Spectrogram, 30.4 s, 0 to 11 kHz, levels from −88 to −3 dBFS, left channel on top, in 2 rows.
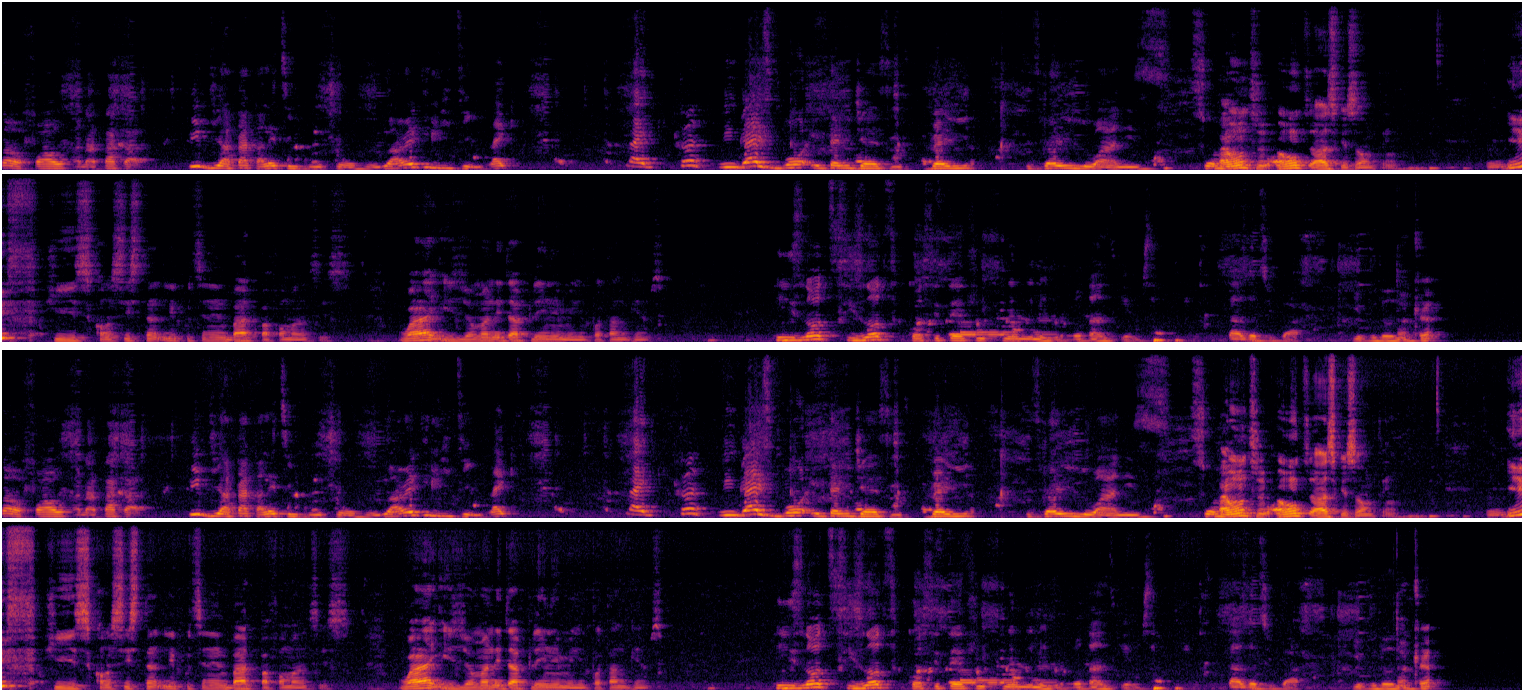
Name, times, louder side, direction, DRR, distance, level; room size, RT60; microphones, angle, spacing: voice 1, 0.0-1.5 1.9-5.1 5.3-5.5 6.2-9.0 9.3-10.1 10.4-11.4 11.9-12.4 14.8-15.1 19.5-19.6 22.9-26.6 27.4-29.3, right 2 dB, 20° right, 0.5 m, -32 dB
voice 2, 12.2-14.4 15.0-18.6 19.2-21.8 23.0-23.1 24.7-25.7 26.7-26.8 29.1-29.5, right 2 dB, 50° right, 1.2 m, -32 dB
11.5 x 9.0 x 5.0 m
head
